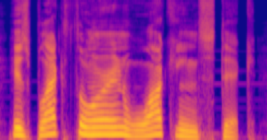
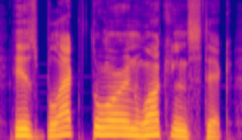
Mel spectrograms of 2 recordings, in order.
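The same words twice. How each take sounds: The two takes are said the same way.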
